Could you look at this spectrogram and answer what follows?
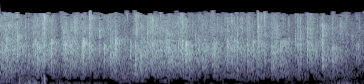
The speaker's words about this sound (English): Come on, clap your hands unto God.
